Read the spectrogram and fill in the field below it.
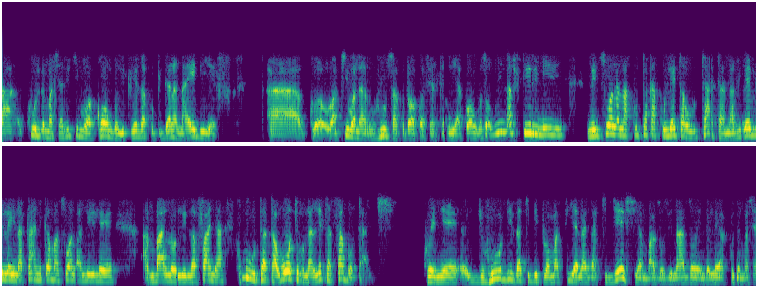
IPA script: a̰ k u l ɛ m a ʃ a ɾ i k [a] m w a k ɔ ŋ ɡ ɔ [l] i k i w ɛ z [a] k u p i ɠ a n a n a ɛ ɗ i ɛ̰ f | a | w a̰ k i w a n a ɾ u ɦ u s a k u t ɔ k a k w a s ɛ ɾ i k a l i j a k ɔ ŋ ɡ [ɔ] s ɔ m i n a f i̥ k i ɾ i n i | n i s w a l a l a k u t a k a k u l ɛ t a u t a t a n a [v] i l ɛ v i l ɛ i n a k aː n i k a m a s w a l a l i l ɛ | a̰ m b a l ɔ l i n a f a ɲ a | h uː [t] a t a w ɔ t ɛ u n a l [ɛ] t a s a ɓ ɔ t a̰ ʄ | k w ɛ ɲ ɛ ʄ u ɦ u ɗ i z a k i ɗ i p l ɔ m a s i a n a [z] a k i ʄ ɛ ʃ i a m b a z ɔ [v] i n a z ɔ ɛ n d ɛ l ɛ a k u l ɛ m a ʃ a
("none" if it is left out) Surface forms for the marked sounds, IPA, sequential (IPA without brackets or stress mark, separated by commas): i, l, a, ɔ, v, t, ɛ, z, z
